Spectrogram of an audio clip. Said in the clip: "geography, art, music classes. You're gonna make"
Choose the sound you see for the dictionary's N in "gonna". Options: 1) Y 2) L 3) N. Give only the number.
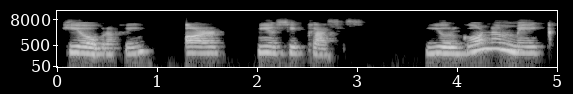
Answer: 3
